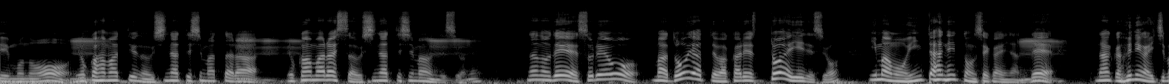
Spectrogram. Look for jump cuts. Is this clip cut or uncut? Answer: uncut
